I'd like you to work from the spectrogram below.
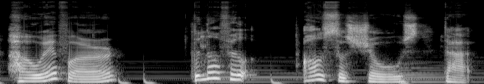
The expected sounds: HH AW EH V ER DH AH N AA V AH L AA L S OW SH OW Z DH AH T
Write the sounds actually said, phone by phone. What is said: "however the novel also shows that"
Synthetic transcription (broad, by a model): HH AW EH V ER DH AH N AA F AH L AA L S OW SH OW Z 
